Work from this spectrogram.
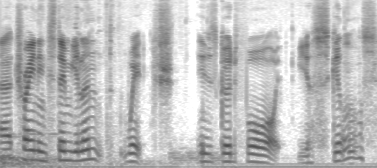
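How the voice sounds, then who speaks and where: Pitched fairly high with a bright, sharp tone, a man talks at a very slow pace with ordinary pitch variation. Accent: British. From Britain. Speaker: video game streamer. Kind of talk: live gameplay commentary. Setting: home streaming setup on console. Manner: casual, chatty.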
